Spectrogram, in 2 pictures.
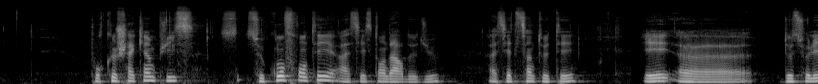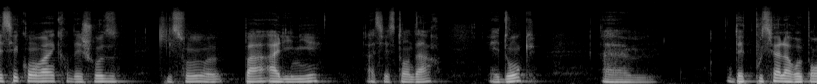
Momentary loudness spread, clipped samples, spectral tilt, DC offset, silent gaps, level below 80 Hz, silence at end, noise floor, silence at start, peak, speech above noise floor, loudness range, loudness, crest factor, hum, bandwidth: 13 LU; under 0.1%; -5 dB/octave; under 0.1%; none; -56 dBFS; 0 s; -59 dBFS; 0.9 s; -6 dBFS; 32 dB; 5 LU; -28 LUFS; 22 dB; none; over 20 kHz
